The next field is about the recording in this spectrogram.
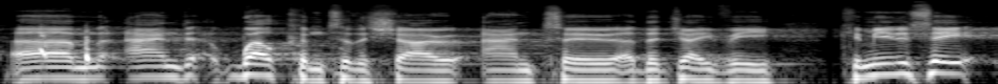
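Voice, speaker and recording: An older British man hosting a casual, chatty interview in a lively, jokey, rambling way. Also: mid-range voice, measured pace, a little hiss or hum. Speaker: show host.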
